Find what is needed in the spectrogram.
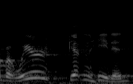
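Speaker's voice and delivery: ordinary talk, nothing marked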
